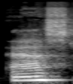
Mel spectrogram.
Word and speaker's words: asked: It gets even more, I suppose you don't hear the K, going back to that, ask me, you don't hear the K in the past tense of ask when you put another consonant after it.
